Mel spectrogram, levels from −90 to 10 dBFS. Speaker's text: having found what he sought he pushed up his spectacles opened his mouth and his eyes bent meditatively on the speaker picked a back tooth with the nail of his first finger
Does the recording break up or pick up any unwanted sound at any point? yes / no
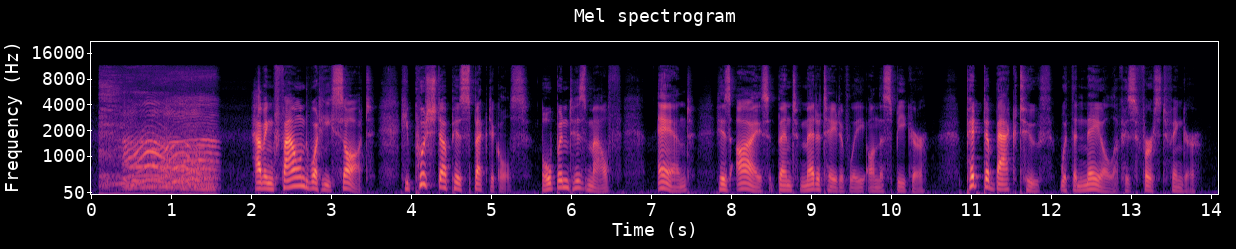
yes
